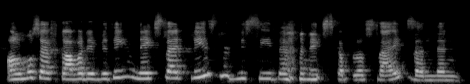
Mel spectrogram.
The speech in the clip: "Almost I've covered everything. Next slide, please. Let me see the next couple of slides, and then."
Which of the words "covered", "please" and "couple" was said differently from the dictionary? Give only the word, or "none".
none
